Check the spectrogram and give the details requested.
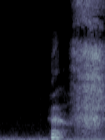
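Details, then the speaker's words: A photic sneeze reflex, triggered by looking straight into strong sunlight through a window and not by allergy: a quick inward catch of breath, then one loud, hissing sneeze. "It's not really an allergy or anything. It's just a reflex if I look directly at the sun when it's this bright."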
